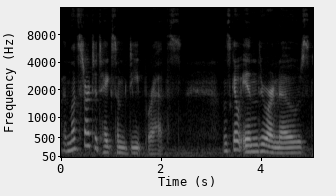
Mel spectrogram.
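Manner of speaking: calm, unhurried meditation voice with long pauses; guided meditation. Acted. Executive coach leads overwhelmed leaders through breathing, calm guided meditation. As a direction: guide them gently through each breath.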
